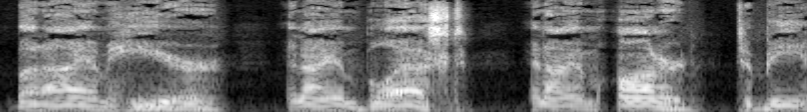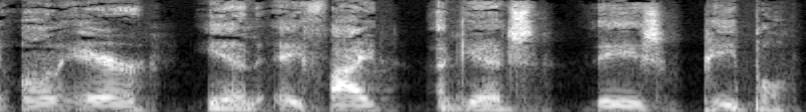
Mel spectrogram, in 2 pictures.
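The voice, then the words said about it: Hoarse, failing voice. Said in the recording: “bad allergies ... My voice started going a couple days ago ... My voice is gone.”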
